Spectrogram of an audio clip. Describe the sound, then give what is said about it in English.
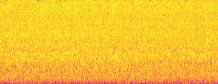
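Rain falls in the morning in a steady, even hiss that fills the whole clip without pause, a dense wash of noise with no separate drops standing out and no voices. “The Lord, in His mercy and grace and His good providence, bringing the rain to possibly distract this morning, but God in His grace helps us to listen with ears to hear.”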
